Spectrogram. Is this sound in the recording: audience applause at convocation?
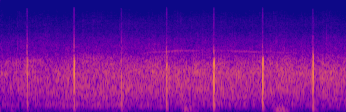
yes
